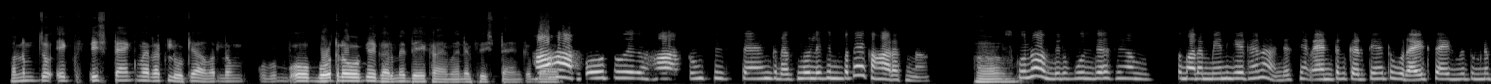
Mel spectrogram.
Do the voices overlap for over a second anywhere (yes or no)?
no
